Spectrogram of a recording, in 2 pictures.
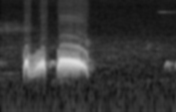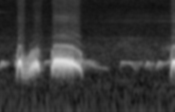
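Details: Spotted dove lure call for stimulating wild birds. Two full phrases, each a wavering short coo then a long steady hoot, with quiet low murmurs between and the start of a third phrase.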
